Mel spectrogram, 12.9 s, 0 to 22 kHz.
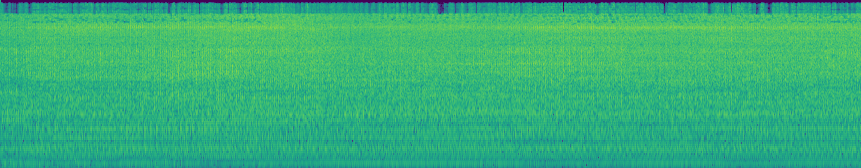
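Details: Nissan Fairlady Z Z32 twin turbo: constant rapid clatter over a steady idle, loud and rattly right after start, quieter once warm; hydraulic lash adjuster rattle.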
